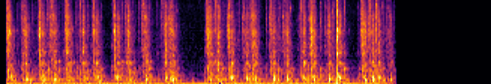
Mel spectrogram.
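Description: Typewriter sound effect: rapid keystrokes clacking in a quick run, with a brief pause about halfway through, stopping abruptly about a second before the end.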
